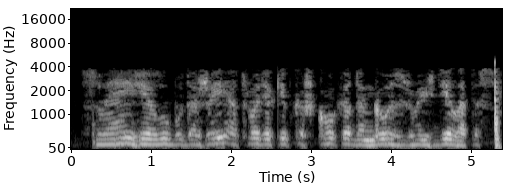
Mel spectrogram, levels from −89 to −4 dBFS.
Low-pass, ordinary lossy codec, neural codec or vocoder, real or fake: 19.8 kHz; AAC, 16 kbps; vocoder, 44.1 kHz, 128 mel bands every 256 samples, BigVGAN v2; fake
